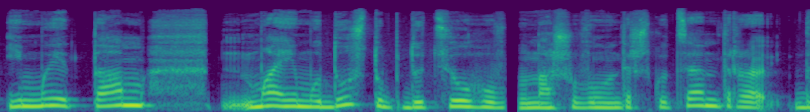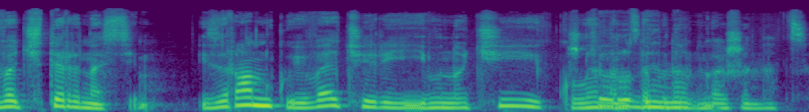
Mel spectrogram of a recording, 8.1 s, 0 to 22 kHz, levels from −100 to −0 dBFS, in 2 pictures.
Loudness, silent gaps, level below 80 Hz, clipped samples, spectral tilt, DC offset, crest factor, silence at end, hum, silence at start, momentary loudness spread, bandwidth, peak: -23 LUFS; 2.53-2.59 s; -60 dBFS; under 0.1%; -6 dB/octave; under 0.1%; 14 dB; 0.05 s; none; 0.05 s; 8 LU; 15 kHz; -10 dBFS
